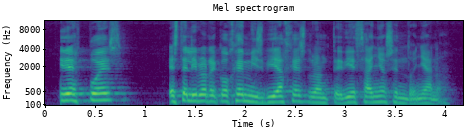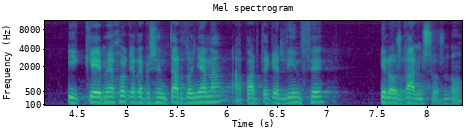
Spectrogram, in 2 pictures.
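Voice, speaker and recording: This man's voice is high-pitched, with ordinary pitch variation. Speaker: author and forester. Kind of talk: book presentation talk. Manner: fast; swallows syllables.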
